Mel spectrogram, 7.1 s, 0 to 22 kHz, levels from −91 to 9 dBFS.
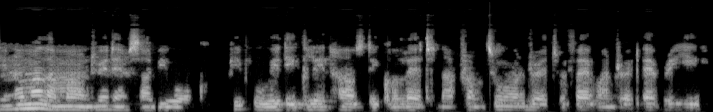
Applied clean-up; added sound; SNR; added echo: none; none; none; none.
